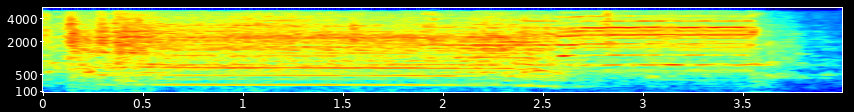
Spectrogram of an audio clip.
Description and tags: This here is the sound of an airplane's landing gear being lowered/retracted. I actually recorded this for Aces High II in February 2011.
